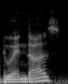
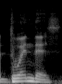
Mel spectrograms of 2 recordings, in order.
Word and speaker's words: duendes: __ ] truth of dendas did I say it right when no one else would I'm sorry it was over for me okay uh duendes not dendas dwes I never heard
